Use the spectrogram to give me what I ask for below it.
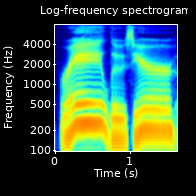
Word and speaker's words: Luzier: Ray Luzier, whose name I'm probably mispronouncing. – I think you're saying it right.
